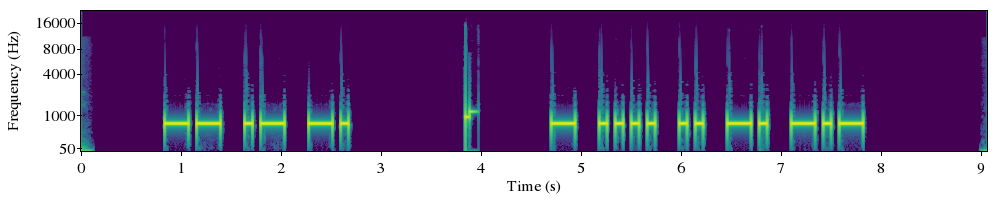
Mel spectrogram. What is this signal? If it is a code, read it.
Morse code, heard as a keyed tone, about 16 wpm, 700 Hz. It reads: MAN THINK
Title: Sentences from Top 200 Words - New Word Drill - 15wpm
